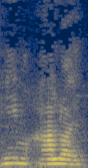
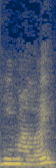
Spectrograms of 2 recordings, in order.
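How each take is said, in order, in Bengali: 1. দুটি অংশ আলাদা করে উচ্চারণ করা হয়, জোড়া লাগানো হয় না। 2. দুটি অংশ মিশে একটি শব্দ হয়ে যায়। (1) "শুনতে ওরকম শ্রুতিমধুর লাগবে না" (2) "শুনতে শ্রুতিমধুর লাগবে"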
